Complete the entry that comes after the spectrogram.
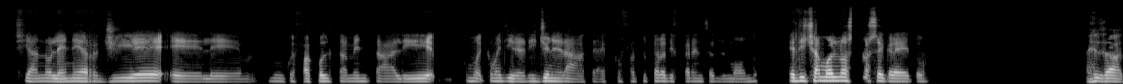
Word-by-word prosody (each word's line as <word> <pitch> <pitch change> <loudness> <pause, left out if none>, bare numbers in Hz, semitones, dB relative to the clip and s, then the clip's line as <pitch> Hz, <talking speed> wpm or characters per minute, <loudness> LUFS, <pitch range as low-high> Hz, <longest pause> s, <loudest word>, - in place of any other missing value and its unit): ci 160 - -8
hanno 145 0 -4
le 140 - +3
energie 145 +2 +2
e 135 -1 -4
le 130 -1 -10
comunque, 145 0 -14
facoltà 140 +1 -4
mentali, 140 0 -2 0.3
come 150 -2 -8
come 150 -1 -6
dire, 140 -2 -2
rigenerate, 140 -2 -3
ecco. 135 +3 -21
Fa 145 +2 -19
tutta 150 0 -10
la 150 - -2
differenza 140 -1 -13
del 135 0 -19
mondo. 135 +1 -13 0.3
È, 155 - +4
diciamo, 170 +1 +7
il 170 - +9
nostro 165 -1 +2
segreto. 140 -3 0 1.6
Esa 145 -1 +2
140 Hz, 140 wpm, -22 LUFS, 135-150 Hz, 1.6 s, il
